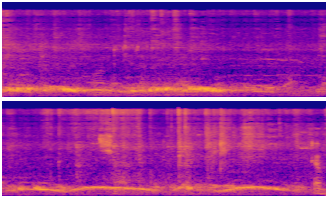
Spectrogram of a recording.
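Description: A black checker pied racer hen pigeon coos in a steady run of soft, rolling low calls close by, with faint chirps and light background noise between them.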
